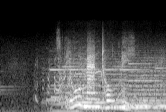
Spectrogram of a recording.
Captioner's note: children Laughing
